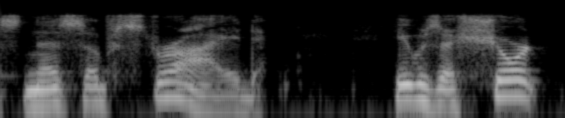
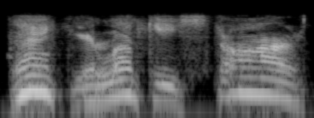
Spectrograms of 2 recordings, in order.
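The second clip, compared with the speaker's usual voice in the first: muffled call; 7 semitones higher, 5 dB louder than usual. Acted. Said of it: "Fred called in a muffled voice".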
